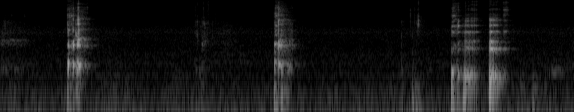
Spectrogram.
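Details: Deliberate belching after swallowing air: five short burps in about four seconds in a quiet room.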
